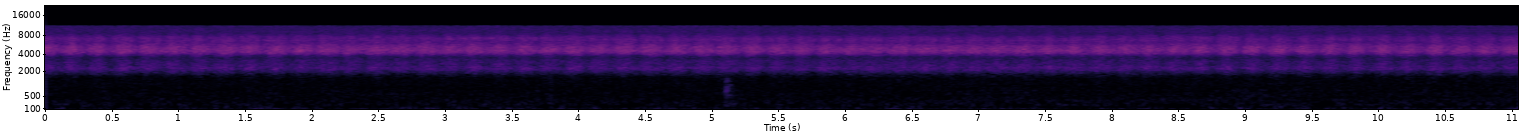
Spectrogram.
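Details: Song of cicadas nestled in oaks in Vézénobres, south of France, Sony RX10 M3 recording: continuous high-pitched rasping buzz with even rhythmic pulses, one brief faint click midway.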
